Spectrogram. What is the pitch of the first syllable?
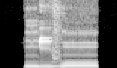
high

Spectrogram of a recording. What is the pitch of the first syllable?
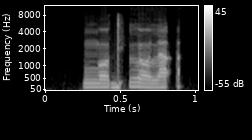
low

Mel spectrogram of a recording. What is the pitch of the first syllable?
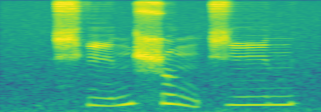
rising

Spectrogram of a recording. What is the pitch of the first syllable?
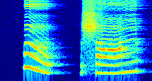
falling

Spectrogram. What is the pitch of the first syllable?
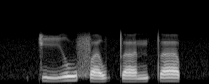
rising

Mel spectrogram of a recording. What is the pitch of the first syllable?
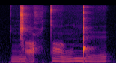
rising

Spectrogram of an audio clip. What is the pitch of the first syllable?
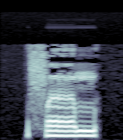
high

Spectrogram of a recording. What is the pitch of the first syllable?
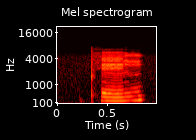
rising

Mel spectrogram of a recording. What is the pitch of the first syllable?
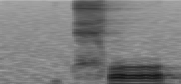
low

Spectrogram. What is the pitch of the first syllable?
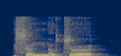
rising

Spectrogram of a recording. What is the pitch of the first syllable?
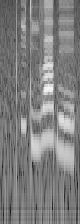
high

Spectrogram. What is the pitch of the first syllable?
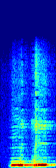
high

